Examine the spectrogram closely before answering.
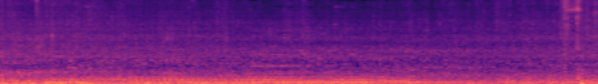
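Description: Vehicles drive slowly over a wet road.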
